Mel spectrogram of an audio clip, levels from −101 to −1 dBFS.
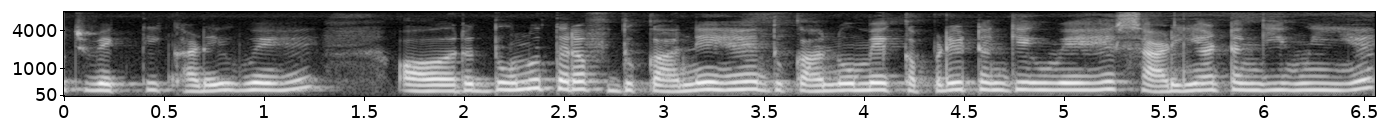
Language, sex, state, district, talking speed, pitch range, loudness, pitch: Hindi, female, Chhattisgarh, Raigarh, 185 wpm, 225-255 Hz, -15 LUFS, 240 Hz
